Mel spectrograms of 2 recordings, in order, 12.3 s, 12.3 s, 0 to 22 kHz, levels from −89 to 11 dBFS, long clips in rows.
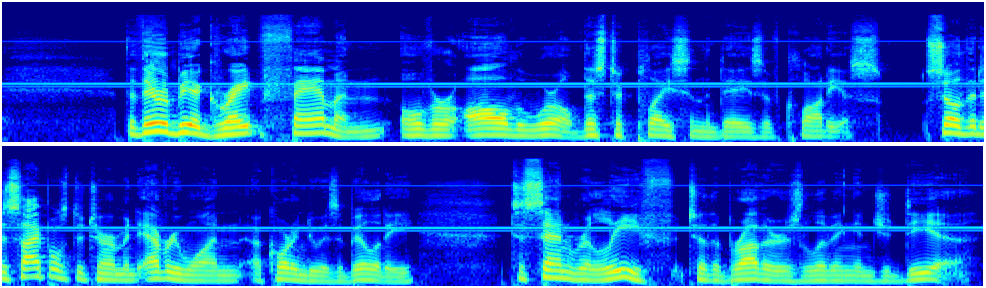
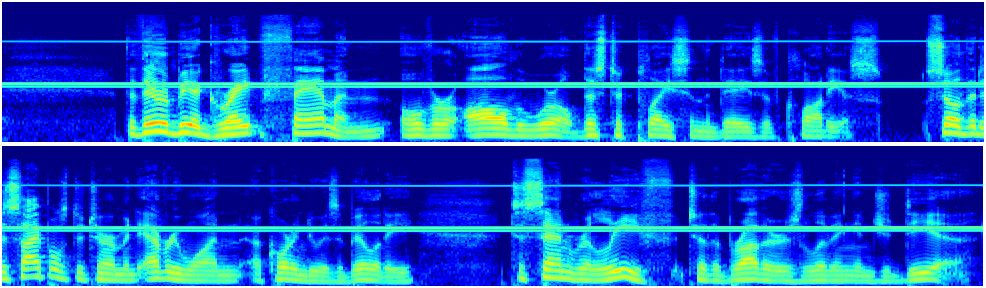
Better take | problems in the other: first | high-pitched whine; loud; throughout; 2.5 kHz, 7 dB below the speech; faint in the first

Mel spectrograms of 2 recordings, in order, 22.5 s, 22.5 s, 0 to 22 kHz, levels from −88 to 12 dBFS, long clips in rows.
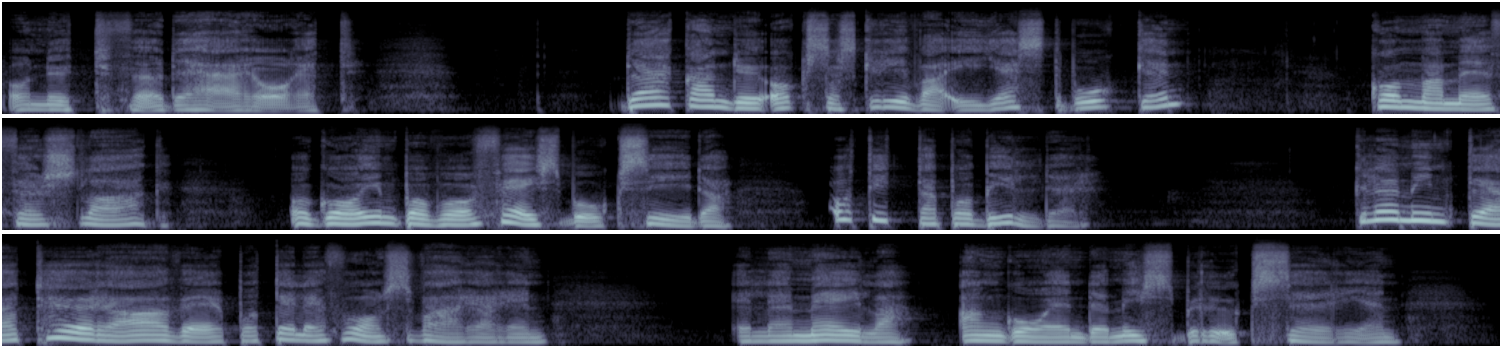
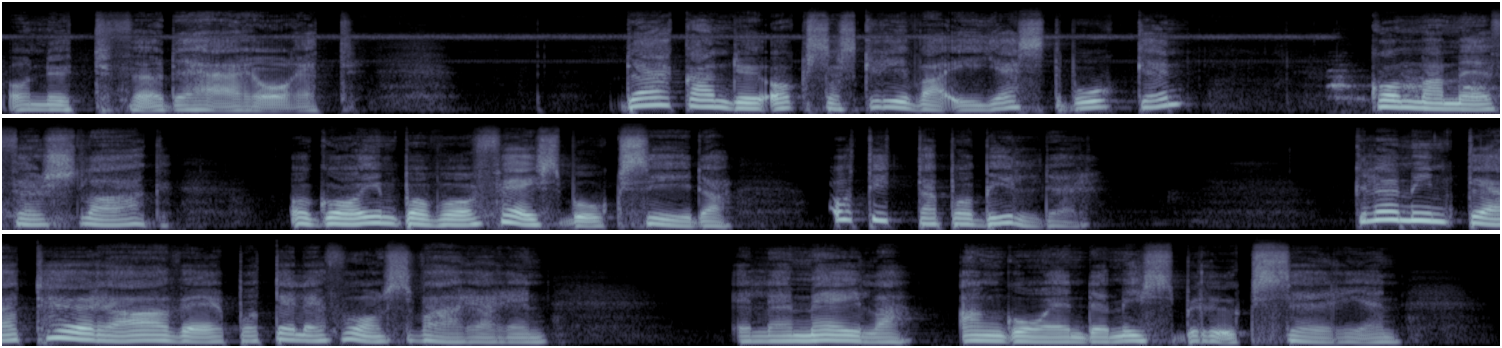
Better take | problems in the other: first | animal sounds; faint; until 8 s; 20 dB below the speech

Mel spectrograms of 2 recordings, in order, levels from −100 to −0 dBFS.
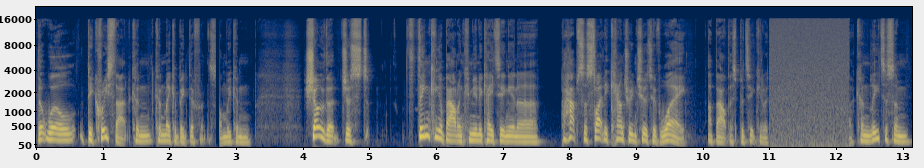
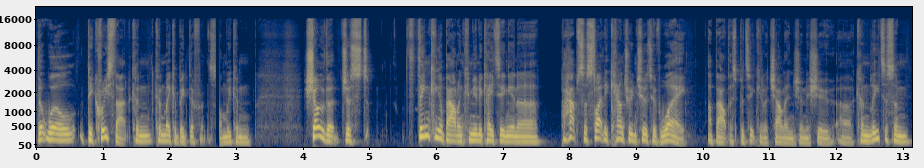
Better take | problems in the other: second | audio cutting out; filled with static; at 11 s for 1 s

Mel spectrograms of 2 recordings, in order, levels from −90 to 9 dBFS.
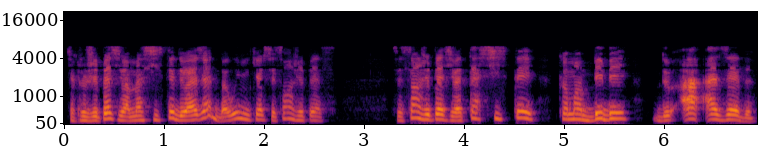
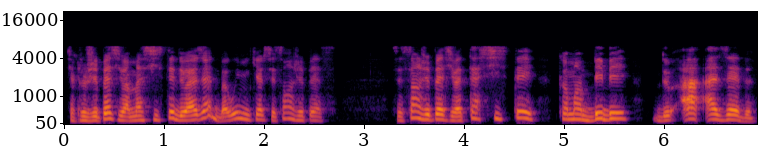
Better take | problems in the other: second | garbled, watery; badly; nothing above 6 kHz; slightly in the second

